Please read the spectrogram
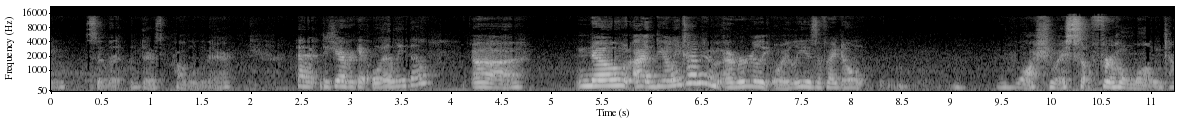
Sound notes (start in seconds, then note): none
